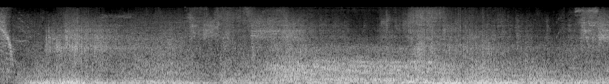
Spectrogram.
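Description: A loud, sustained explosion roars for several seconds, a dense booming rumble with crackling debris-like texture that stays heavy and steady throughout, with no voices.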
